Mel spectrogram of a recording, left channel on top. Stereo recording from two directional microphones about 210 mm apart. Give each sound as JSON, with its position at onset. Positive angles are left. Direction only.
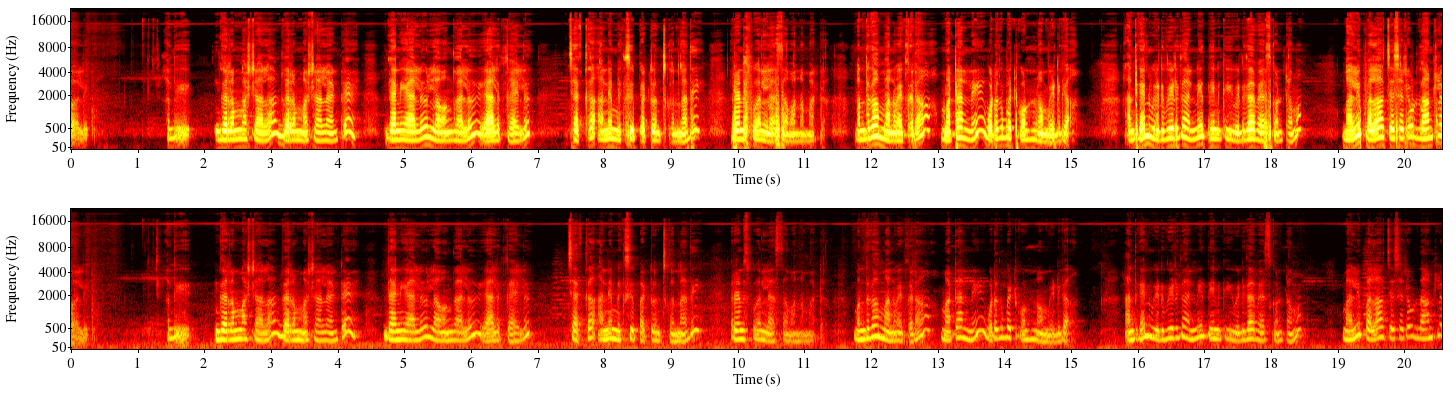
{"t": 0.0, "sound": "speech", "side_deg": 35}
{"t": 1.4, "sound": "a woman's voice", "side_deg": 40}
